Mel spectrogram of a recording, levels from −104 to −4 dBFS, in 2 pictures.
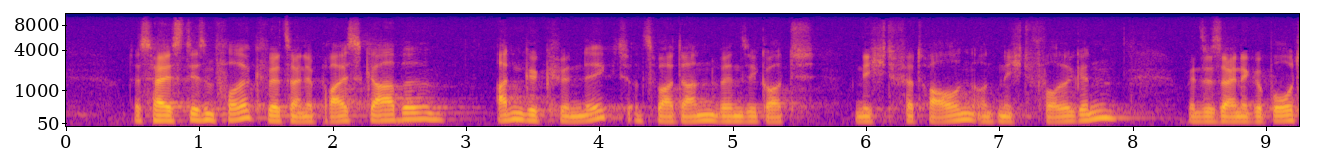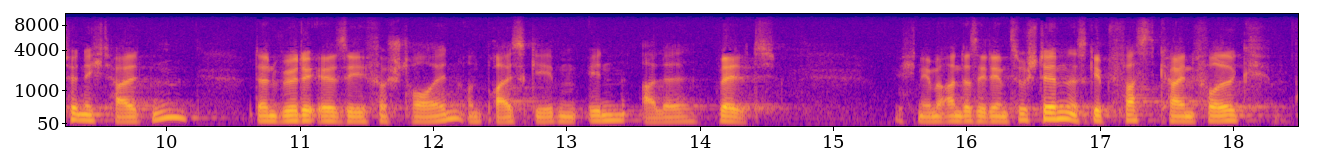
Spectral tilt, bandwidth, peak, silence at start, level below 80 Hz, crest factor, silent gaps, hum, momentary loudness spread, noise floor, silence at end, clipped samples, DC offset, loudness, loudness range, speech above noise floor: -6.5 dB/octave; 10 kHz; -4 dBFS; 0.5 s; -64 dBFS; 22 dB; none; none; 10 LU; -58 dBFS; 0.15 s; under 0.1%; under 0.1%; -27 LUFS; 4 LU; 32 dB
